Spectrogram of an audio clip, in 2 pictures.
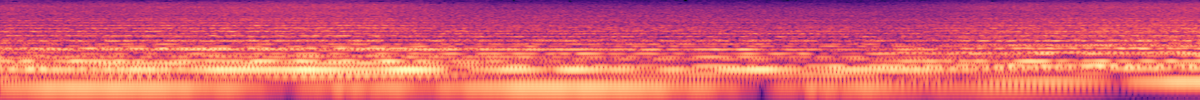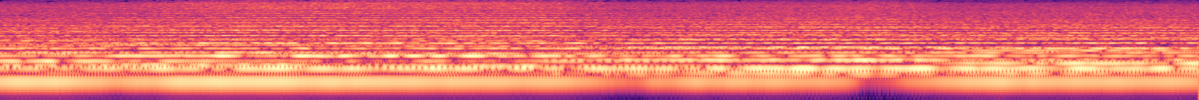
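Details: Continuous slow, sad new-age music with sustained tones, and no animal voices audible.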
